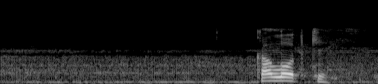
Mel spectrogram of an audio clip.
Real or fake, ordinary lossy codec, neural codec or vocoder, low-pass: fake; none; vocoder, 22.05 kHz, 80 mel bands, WaveNeXt; 5.4 kHz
